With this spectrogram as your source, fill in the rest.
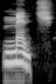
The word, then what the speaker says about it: Moench: his name — Doug Moench — it rhymes with "bench;" it's just spelled in a way where you may not think that.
